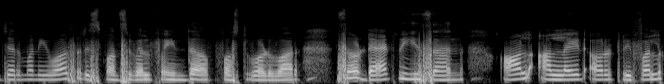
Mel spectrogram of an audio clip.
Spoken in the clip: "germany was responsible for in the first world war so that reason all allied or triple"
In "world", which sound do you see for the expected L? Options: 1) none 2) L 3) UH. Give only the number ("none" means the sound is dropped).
1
